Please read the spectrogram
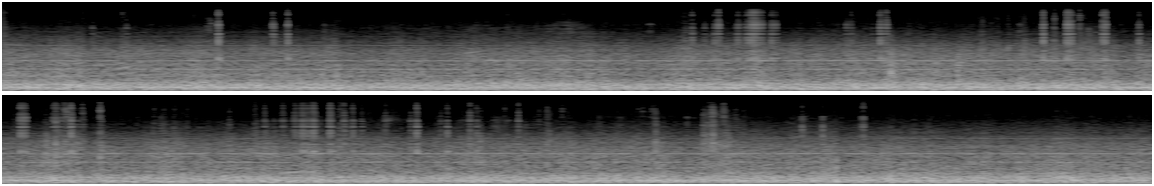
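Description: Jet airliner's engines and airflow heard from inside the passenger cabin during the climb after takeoff: a steady, even drone with a constant low hum and a faint high whine.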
